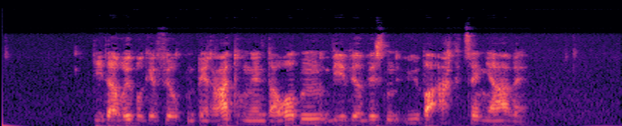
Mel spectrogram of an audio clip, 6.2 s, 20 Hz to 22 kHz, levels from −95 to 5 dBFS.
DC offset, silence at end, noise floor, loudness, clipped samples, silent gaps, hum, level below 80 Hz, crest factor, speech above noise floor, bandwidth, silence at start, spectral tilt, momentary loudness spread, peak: under 0.1%; 0.45 s; -62 dBFS; -24 LUFS; under 0.1%; none; none; -64 dBFS; 24 dB; 36 dB; 9.6 kHz; 0 s; -1.5 dB/octave; 9 LU; -4 dBFS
